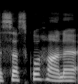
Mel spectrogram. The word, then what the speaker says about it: Susquehanna: Specifically, the Susuana River. And let's try to get the pronunciation right for you. The Suscuana at Hover Grace, Maryland.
